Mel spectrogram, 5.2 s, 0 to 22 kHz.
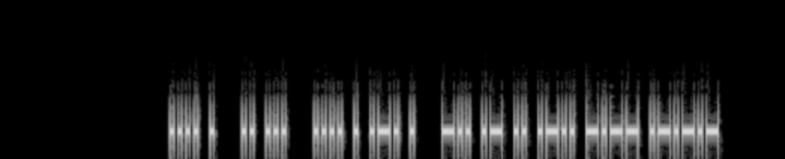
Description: Morse code, heard as a keyed tone, about 44 wpm, 700 Hz. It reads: HE IS HERE DAILY.
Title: Sentences from Top 1100 Words 45wpm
